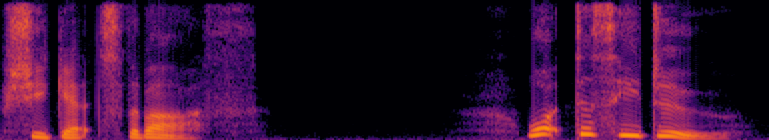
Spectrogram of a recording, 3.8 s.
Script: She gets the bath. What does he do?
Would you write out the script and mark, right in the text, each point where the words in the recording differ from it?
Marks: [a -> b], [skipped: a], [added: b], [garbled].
She gets the bath. What does he do?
